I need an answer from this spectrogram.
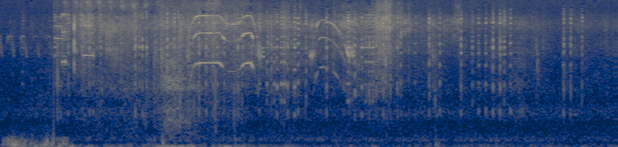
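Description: A low rumble fades out in the first half second. After it come faint small clicks and rustling, and a bird gives a few short high chirping calls about two to three and a half seconds in.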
